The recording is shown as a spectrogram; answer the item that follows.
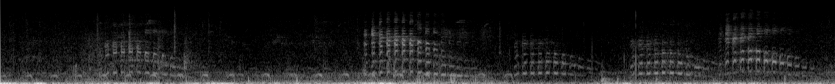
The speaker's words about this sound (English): Do you know what kind of birds that is? Morning dove. Morning dove.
